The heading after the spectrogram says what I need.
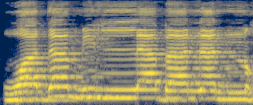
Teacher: میم کو لام مشدد کے ساتھ ملائیں گے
